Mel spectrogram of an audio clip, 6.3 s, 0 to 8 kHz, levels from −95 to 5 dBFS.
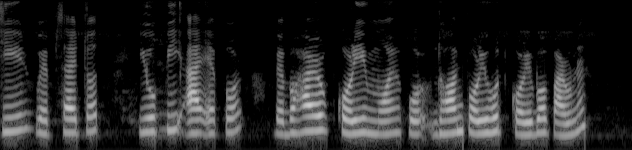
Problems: low volume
